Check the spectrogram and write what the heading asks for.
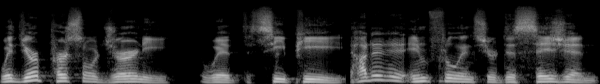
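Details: Adult male speaker; normal speech.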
